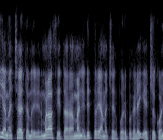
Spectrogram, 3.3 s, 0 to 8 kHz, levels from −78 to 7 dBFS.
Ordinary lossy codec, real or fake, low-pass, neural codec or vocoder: Opus, 24 kbps; fake; 7.2 kHz; autoencoder, 48 kHz, 32 numbers a frame, DAC-VAE, trained on Japanese speech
